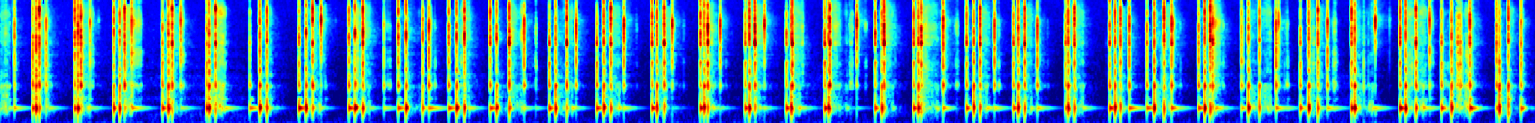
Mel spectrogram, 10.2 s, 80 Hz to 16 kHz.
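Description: A round plastic body butter tub, held lid-up, is tapped on its lid and rim with long nails in a quick, steady rhythm of about fifty dry, woody clicks. Each tap has a hollow ring around 500 Hz with a bright edge, and it dies almost instantly.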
